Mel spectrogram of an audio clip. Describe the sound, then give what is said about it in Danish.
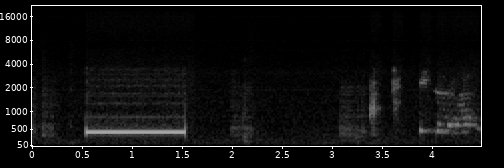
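One loud, steady telephone ringing tone lasts about a second as a call is placed, then falls silent; after a pause, voices begin talking faintly as if over a phone line. “Søn har bedt os om at ringe.”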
